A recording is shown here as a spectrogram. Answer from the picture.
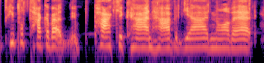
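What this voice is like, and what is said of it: Put-on Boston accent. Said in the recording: “So the next one down from Maine is Boston ... I've never been to Boston, so it's hard to say if that's really how they talk, but that's what I've heard ... Yeah, that's how they talk.”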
